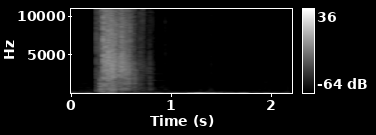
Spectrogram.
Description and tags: Small Metal Objects Falling
chain, dropping, falling, impact, marbles, metal, toys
